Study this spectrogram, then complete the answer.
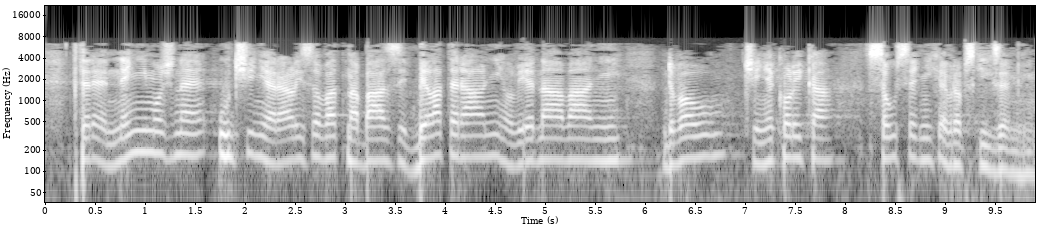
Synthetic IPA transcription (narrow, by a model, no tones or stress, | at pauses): kt̪ɛɾɛːnɛɲiːmo̞ʒnɛːuːt͡ʃɪɲɛɾɛalɪzo̞vat̪nabaːzɪbɪlat̪ɛɾaːlɲiːɦo̞vɪjɛdnaːvaːɲiː | dvo̞w | t͡ʃɪɲɛko̞lɪka | so̞wsɛdɲiːxɛvɾo̞pskiːɣzɛmḭː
